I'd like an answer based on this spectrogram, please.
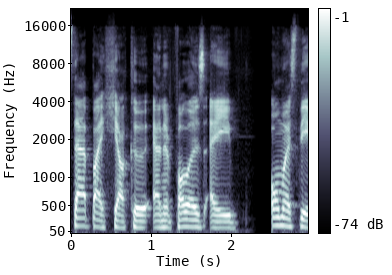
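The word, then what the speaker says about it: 百: You pronounce that by hyaku, and it follows almost the exact same system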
